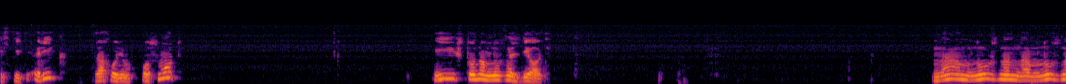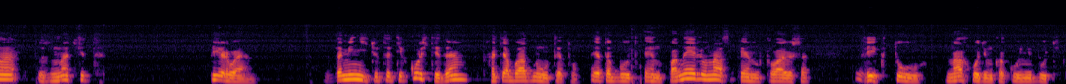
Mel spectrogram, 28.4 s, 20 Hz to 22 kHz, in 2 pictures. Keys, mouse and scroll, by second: 0.3-1.5 drag, 14.0 shift+middle click, 15.8-17.3 middle drag, 18.5 click, 22.8 n, 23.7 n, 25.7 click, 26.7-28.4 drag.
